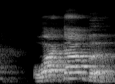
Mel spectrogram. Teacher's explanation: हमारा बा का जो मखरज है, दोनों होंठ के मिलने से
